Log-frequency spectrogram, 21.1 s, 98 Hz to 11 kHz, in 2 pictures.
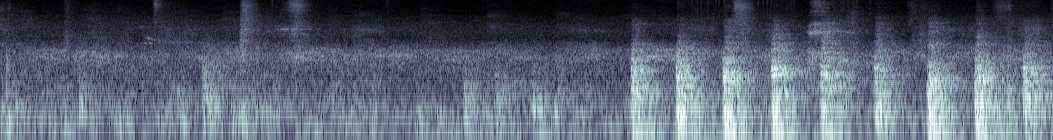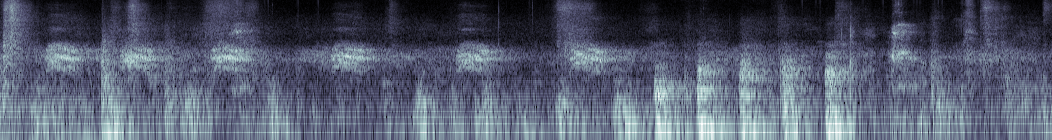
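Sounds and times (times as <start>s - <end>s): crows cawing: 3.0s - 8.9s, 10.3s - 19.7s
knocks: 6.2s - 12.4s, 16.4s - 20.0s.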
